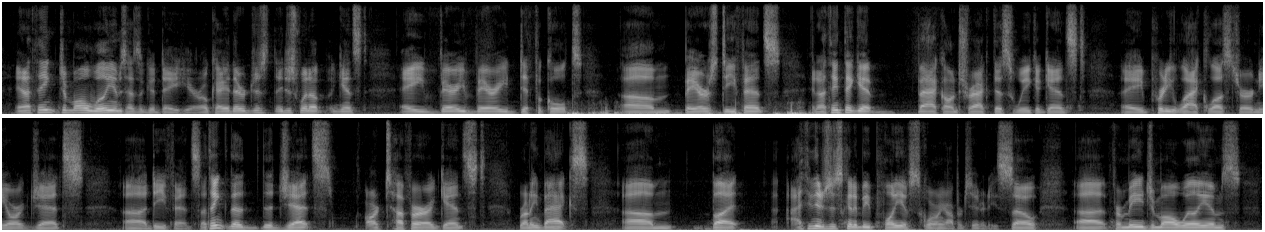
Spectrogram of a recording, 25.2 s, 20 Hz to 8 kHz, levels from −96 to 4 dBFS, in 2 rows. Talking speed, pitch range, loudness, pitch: 175 wpm, 95-120 Hz, -35 LUFS, 105 Hz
